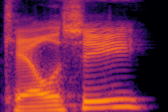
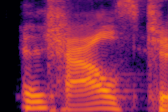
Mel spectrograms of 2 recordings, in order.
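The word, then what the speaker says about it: Kal'tsit: That specific time was left up to Ama 10, also known as Kelchi. She would roam the land. Okay, that's how you pronounce it. Kelshi. I was like, "Cal's kid."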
